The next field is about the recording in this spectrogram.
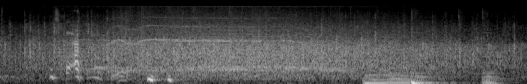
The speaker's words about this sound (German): Ja, Sie klatschen zurecht. Ja, ihr klatscht zurecht. Ja, ja, das ist ein Applaus wert, aber vielleicht auch noch einen kleinen aufmunternden Applaus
